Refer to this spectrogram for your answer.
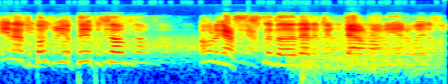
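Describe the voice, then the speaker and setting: A man's voice: very high voice, little pitch movement, very fast, muffled recording, crowd noise. A man voicing a cocky, whining bear pimp in a cartoon wrestling show, slangy and aggrieved. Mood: aggrieved, worn out. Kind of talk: scripted wrestling cartoon acting. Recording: clear music over the voice.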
